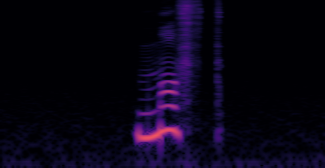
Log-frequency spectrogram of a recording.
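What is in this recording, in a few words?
"muft", Urdu; مفت; 無料の（形）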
